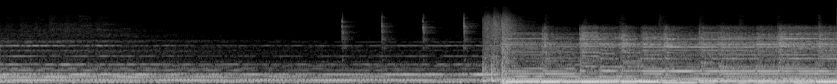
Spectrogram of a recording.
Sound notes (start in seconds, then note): 3.4 drum sticks tapping; 5.1 rock music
